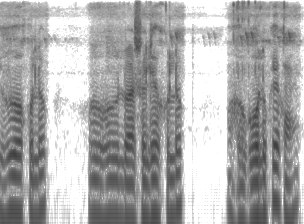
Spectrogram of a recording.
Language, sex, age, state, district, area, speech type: Assamese, male, 30-45, Assam, Dibrugarh, urban, spontaneous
